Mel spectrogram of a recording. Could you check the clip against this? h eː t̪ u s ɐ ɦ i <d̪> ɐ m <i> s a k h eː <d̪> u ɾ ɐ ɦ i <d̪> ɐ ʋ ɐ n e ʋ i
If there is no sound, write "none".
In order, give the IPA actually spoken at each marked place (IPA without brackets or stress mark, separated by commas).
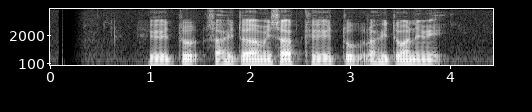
t̪, i, t̪, t̪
